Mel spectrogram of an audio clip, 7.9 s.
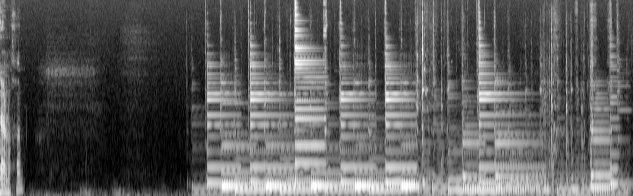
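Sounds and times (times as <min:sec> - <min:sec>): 
classical guitar: 0:02.4 - 0:07.9.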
